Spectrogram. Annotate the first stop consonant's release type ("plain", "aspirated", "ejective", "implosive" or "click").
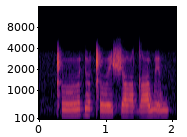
click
